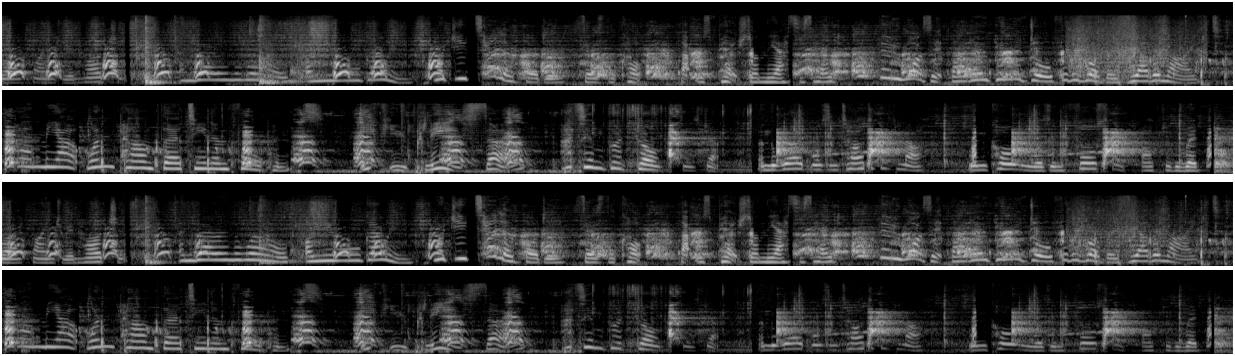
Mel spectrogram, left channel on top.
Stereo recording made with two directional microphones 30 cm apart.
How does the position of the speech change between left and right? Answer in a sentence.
In this clip you hear the speech travel towards the left.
